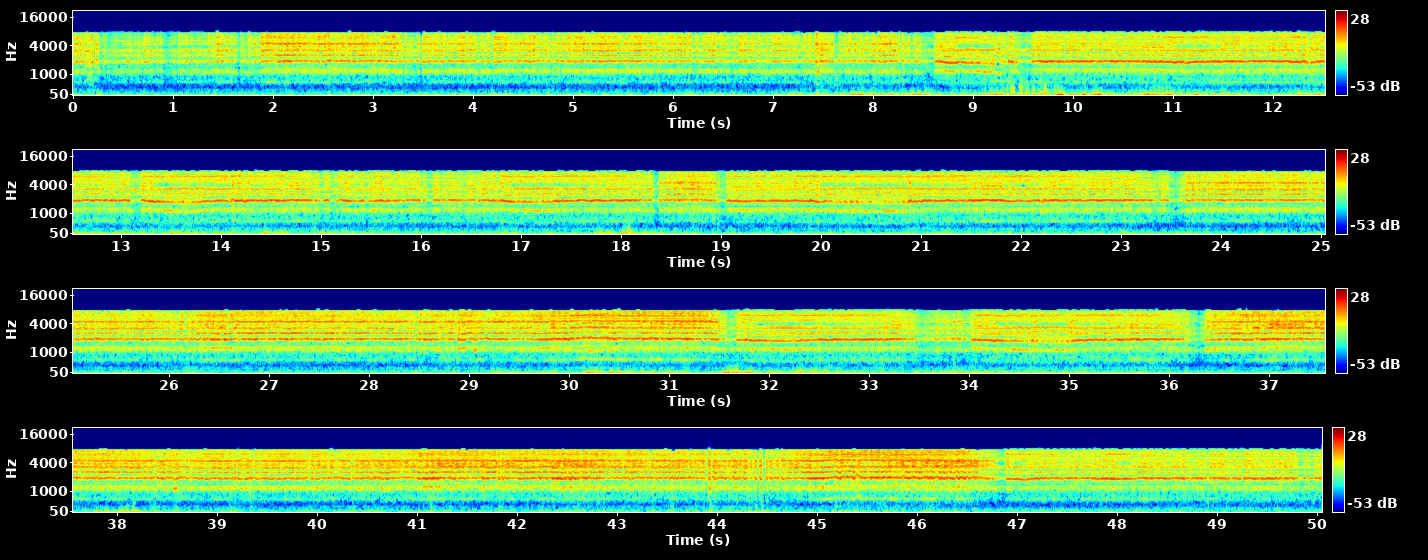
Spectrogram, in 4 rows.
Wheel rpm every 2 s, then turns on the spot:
170, 170, 170, 170, 170, 170, 170, 170, 160, 170, 160, 170, 170, 160, 170, 160, 170, 160, 160, 160, 160, 160, 160, 160, 170.
none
